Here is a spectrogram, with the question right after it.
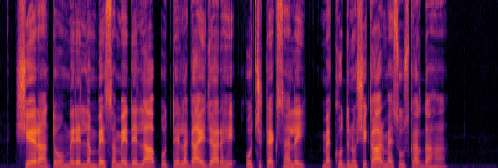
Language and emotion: Punjabi, sad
